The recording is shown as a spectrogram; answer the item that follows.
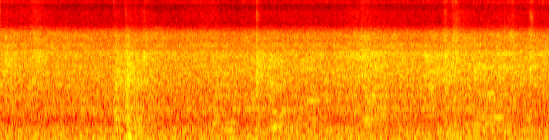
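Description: Steady outdoor background noise with faint, indistinct voices, and one brief knock about a second in.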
